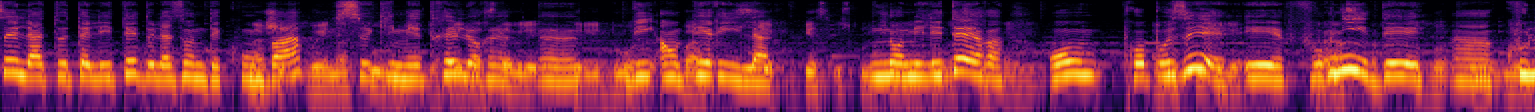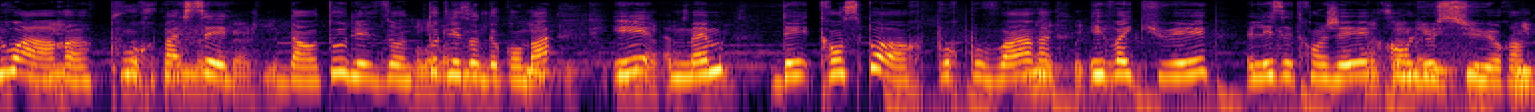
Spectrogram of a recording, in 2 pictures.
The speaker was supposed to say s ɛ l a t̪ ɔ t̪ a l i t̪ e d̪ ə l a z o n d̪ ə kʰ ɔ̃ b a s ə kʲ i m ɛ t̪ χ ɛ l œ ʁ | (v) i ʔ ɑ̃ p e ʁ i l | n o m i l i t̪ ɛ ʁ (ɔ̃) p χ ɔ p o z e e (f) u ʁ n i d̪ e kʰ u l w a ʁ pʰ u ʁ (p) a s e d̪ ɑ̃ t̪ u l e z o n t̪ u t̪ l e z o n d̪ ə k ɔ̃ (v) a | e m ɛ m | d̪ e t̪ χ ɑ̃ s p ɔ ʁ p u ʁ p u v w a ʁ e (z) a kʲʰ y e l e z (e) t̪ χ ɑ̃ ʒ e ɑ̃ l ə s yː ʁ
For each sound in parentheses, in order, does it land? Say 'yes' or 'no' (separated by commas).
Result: yes, yes, yes, yes, no, no, yes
